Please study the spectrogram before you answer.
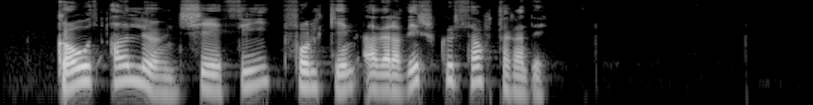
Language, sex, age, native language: Icelandic, male, 20-29, Icelandic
